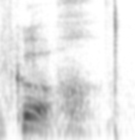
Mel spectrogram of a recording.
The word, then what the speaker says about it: Koch: ça fait neuf j'accepte coche sur la commune allemand on va le prononcer corps bien sûr mes cauchemars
